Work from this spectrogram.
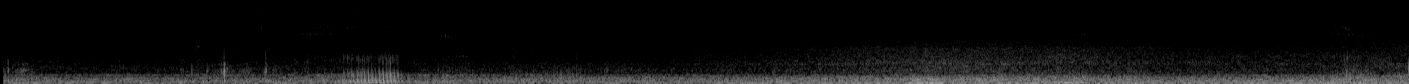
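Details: Tabby cat from a rescue in Philadelphia, Pennsylvania, purring while being kissed: a steady low rumbling purr that runs throughout, with a brief louder kissing burst near four seconds and faint background hiss.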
